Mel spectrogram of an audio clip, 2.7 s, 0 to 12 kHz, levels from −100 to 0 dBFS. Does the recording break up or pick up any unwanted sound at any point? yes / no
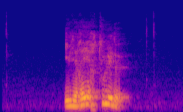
no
